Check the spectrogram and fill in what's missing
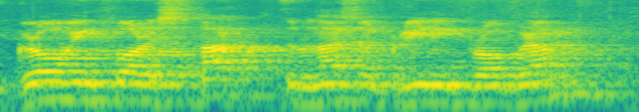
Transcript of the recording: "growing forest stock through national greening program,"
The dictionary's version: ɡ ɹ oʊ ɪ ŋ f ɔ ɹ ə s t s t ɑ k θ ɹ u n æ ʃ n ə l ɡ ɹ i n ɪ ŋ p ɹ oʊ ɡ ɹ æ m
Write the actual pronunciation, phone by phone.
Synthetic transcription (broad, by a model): ɡ ɹ oʊ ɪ ŋ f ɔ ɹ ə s s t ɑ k t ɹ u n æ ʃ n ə l ɡ ɹ i n ɪ ŋ p ɹ oʊ ɡ ɹ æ m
